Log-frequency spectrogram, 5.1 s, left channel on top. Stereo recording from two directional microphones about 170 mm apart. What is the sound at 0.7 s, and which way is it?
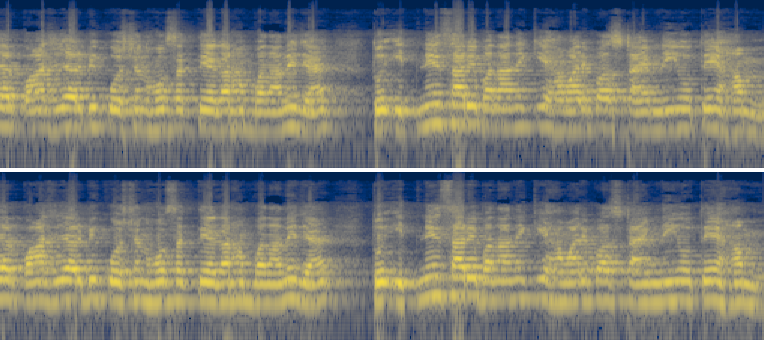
Speech, 40° right (ahead or behind).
